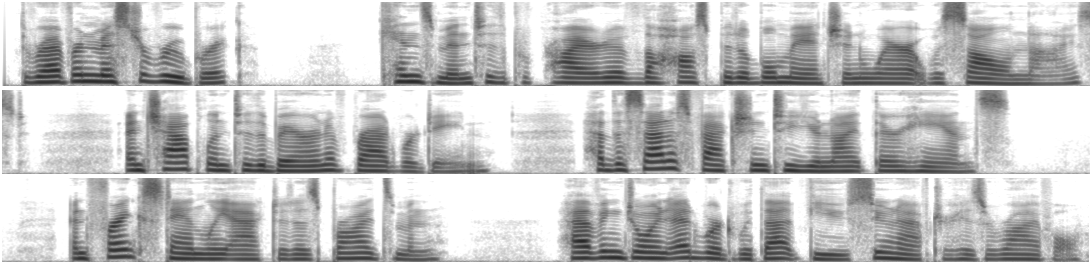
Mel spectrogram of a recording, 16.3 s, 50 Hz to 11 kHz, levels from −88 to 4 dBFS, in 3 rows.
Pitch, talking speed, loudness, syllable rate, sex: 195 Hz, 170 wpm, -20 LUFS, 6.1 syllables/s, female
